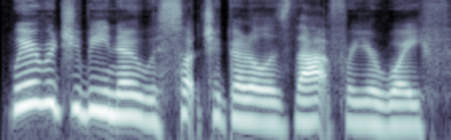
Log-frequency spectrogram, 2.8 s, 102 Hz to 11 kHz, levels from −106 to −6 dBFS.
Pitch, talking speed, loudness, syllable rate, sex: 225 Hz, 300 wpm, -17 LUFS, 5.5 syllables/s, female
